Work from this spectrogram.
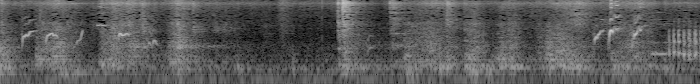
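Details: Small guinea pig giving brief, high, rising whistles scattered through the recording, with a short rapid pulsed burst at the end over a steady low background hum.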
